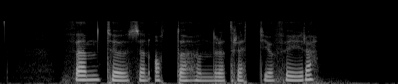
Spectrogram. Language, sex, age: Swedish, female, 19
